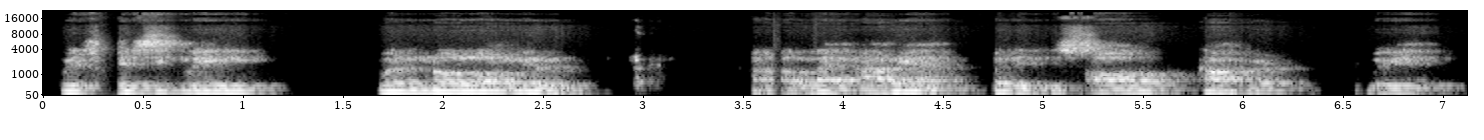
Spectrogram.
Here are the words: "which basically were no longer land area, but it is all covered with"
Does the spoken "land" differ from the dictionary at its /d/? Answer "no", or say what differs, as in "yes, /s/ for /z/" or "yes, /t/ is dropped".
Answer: yes, /d/ is dropped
